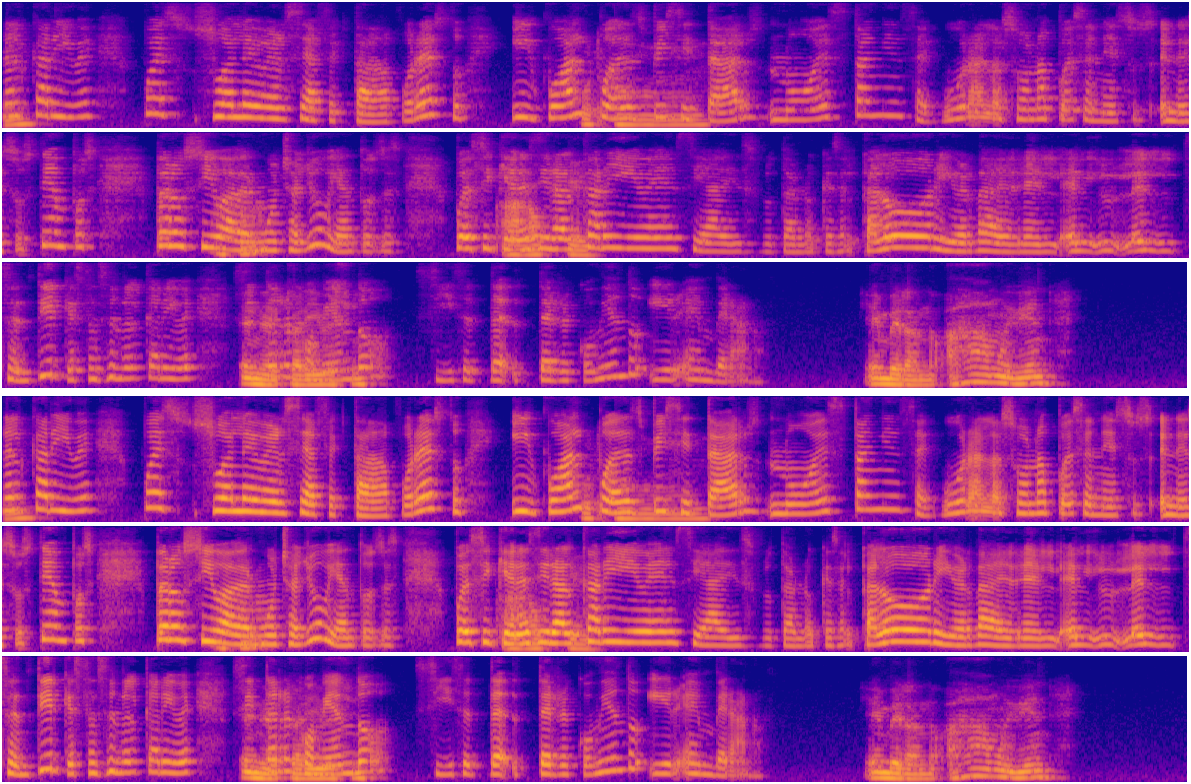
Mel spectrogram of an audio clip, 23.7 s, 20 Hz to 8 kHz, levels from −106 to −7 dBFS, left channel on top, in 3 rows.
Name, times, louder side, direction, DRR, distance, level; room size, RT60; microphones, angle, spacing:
voice 1, 0.0-18.4 18.7-20.9, right 5 dB, 55° right, 0.3 m, -33 dB
voice 2, 4.1-4.7 9.5-9.7 11.2-11.8 17.4-18.2 21.6-22.9, equal, 20° left, 0.5 m, -34 dB
2.3 x 2.1 x 2.9 m
head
